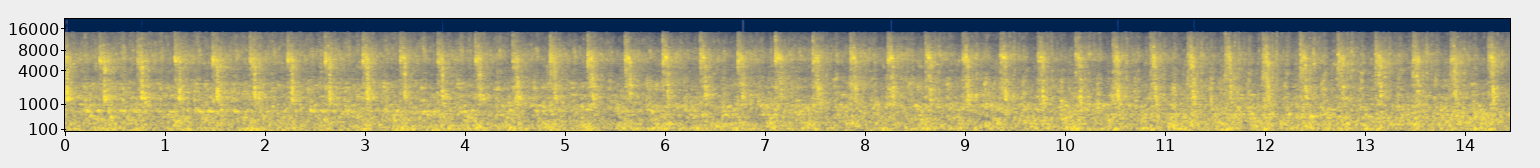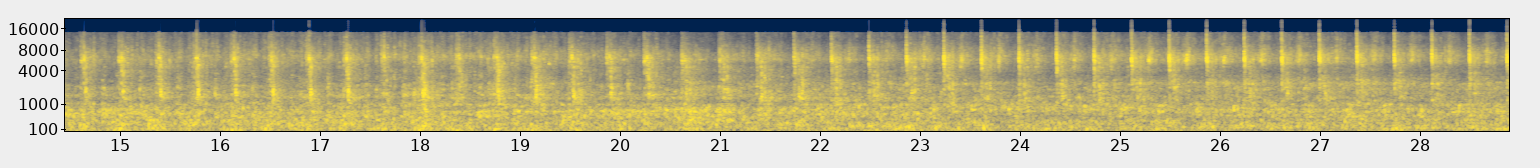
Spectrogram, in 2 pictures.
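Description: Terry towel weaving loom running, a steady machine din with regular sharp beats about three times a second.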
